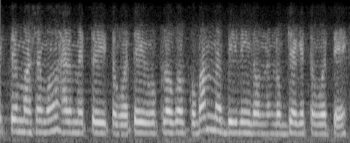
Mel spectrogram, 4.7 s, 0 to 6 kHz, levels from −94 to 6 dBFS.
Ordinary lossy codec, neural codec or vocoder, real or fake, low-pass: Opus, 24 kbps; codec, 16 kHz, 0.4 kbps, LongCat-Audio-Codec; fake; 5.4 kHz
